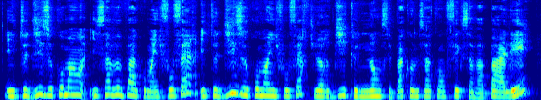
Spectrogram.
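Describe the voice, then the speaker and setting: Dark husky woman venting casually. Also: mid-range voice, a little fast. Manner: venting, exasperated storytelling. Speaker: clothing alterations shop owner. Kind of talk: casual chatty vlog.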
